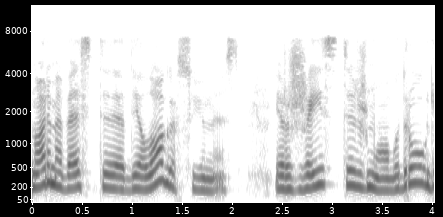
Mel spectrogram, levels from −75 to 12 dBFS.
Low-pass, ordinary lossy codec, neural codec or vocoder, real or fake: 7.2 kHz; MP3, 32 kbps; codec, 16 kHz, 6 kbps, DAC; fake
